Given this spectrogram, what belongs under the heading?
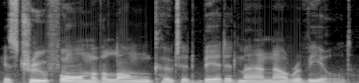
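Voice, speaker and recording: Man as a low-voiced audio drama narrator. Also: measured pace, warm tone. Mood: solemn.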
